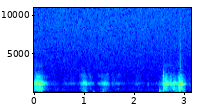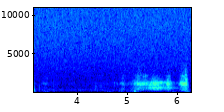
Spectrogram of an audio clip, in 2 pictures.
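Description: A puppy making short breathy huffs and grumbles, four in all, the last one longer, near the end.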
